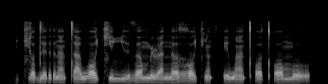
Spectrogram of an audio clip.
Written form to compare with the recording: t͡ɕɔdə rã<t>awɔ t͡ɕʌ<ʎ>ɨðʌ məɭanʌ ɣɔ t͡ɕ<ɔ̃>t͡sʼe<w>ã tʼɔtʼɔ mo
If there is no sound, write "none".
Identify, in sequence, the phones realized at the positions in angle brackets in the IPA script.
t, ʎ, ɔ̃, w

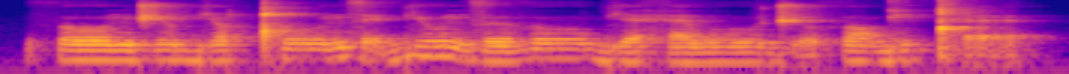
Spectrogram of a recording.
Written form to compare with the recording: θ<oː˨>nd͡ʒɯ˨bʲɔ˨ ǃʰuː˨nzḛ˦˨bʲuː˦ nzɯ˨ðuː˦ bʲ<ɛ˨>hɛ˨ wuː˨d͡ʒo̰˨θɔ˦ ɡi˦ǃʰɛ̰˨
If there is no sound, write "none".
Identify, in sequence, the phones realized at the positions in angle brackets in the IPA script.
oː˨, ɛ˨

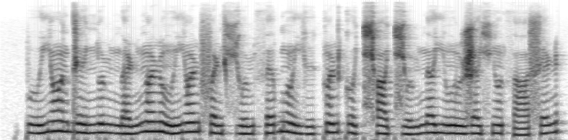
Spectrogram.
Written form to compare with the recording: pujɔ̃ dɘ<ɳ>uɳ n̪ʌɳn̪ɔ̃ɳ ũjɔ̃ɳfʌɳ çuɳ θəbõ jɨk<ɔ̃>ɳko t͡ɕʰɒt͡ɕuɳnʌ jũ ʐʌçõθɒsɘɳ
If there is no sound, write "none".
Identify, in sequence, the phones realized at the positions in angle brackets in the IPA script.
ɲ, ɔ̃

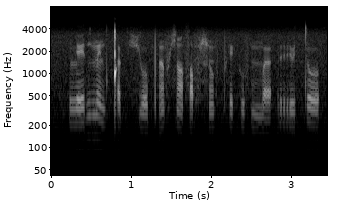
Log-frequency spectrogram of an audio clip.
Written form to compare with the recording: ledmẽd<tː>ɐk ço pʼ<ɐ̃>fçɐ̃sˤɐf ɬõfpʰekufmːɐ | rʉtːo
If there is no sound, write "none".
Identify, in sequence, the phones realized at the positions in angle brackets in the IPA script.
ǃ, ɐ̃

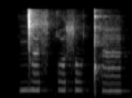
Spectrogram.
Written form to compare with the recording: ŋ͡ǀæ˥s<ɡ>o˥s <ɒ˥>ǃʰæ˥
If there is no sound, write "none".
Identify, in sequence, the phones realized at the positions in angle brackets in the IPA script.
q, ɒ˥

